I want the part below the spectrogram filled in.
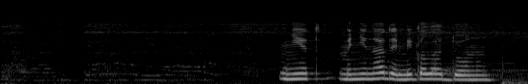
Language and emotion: Russian, neutral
